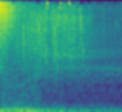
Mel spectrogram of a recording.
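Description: A single Incendio fire spell blast from Hogwarts Legacy, opening with a loud, deep booming burst that quickly fades into a hissing, crackling tail.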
